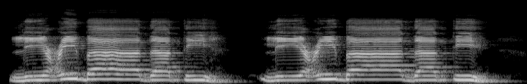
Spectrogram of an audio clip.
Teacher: अब यहाँ पर भी आप लोग अलामत वक़फ़ देख रहे हैं तो वक़फ़ की सूरत में हा को साकिन कर देंगे, ता को हा साकिन के साथ मिलाकर अदा करेंगे।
